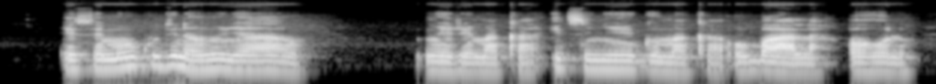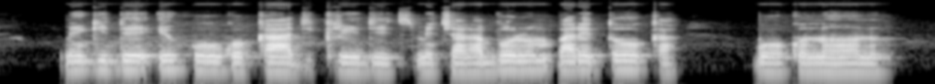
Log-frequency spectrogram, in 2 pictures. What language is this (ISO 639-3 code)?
ibo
